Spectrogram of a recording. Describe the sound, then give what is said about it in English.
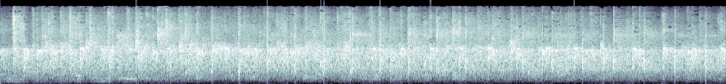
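Sustained, dense applause from an audience, a steady crackle of many hands clapping at once that stays loud and even throughout with no voices rising above it. “You can save the applause to the end, it'll get through faster, I think.”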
